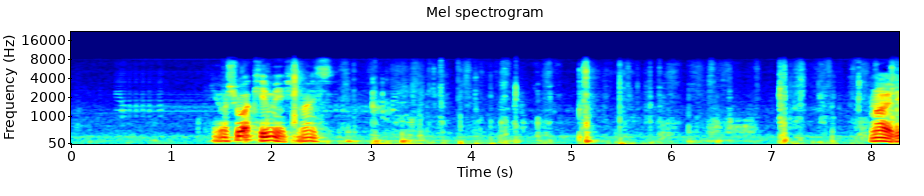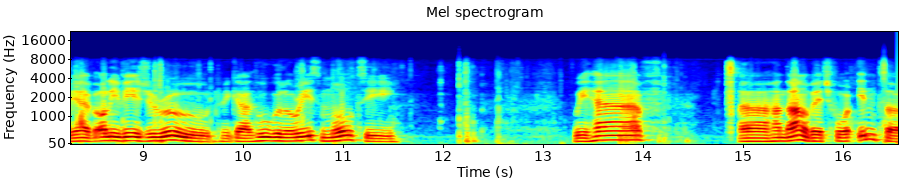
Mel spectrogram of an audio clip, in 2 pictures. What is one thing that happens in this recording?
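Trading cards shuffle and click softly as hands handle them.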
